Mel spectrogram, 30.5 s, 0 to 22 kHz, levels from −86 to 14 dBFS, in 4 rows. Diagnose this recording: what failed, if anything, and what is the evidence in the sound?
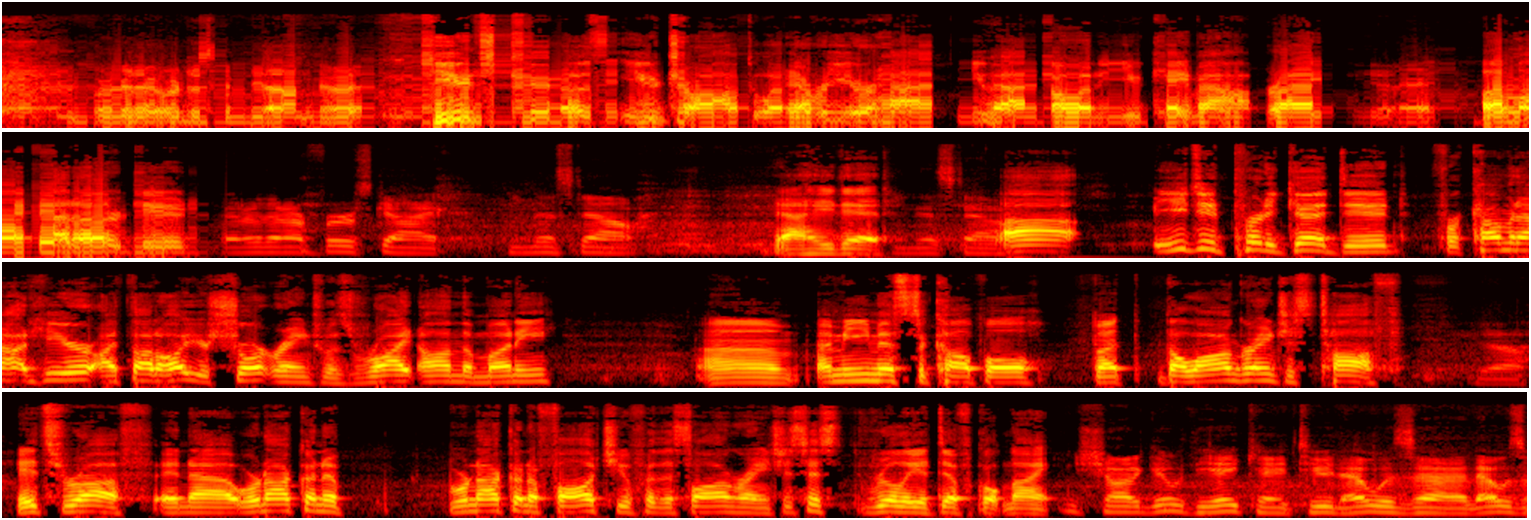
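From 0.01 to 8.76 s the sound is a rigid, metallic buzz locked at 134 Hz, the robotic sound from repeated short buffers, likely at the driver or buffer stage. Most of the audio appears replaced by loops of roughly 7.5 ms. Unlike codec warble, the pitch stays fixed regardless of content.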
